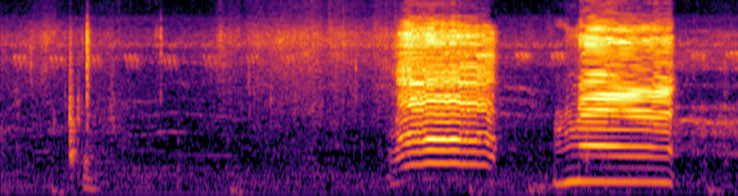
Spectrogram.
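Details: Garut sheep ewe in a pen during labour with triplets, just after her waters broke: two loud, harmonic bleats under a second each, the second slightly longer and wavering, with faint rustling before them.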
